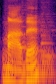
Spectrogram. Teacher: the particle made, on its own accented on the ma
